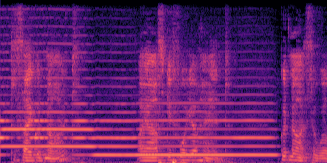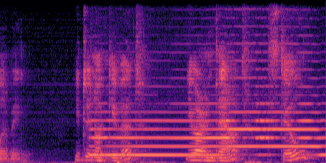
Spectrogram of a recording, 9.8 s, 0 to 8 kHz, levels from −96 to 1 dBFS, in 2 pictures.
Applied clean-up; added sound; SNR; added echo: none; Wind instrument, woodwind instrument; -5 dB; reverberation time 0.7 s.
